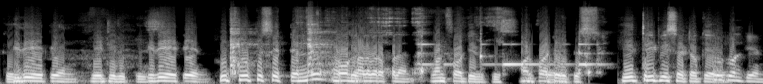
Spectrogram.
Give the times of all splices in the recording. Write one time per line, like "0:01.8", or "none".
0:02.1
0:06.1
